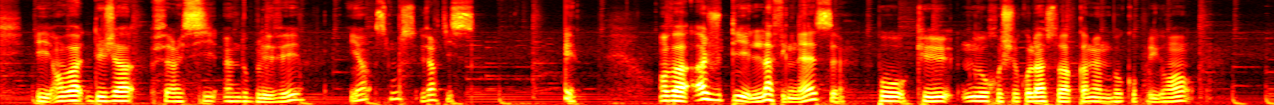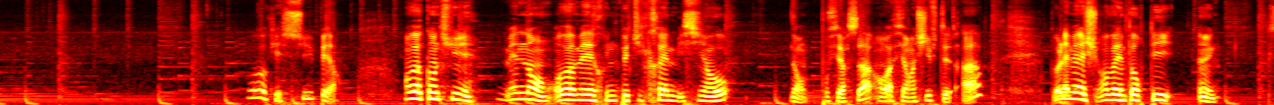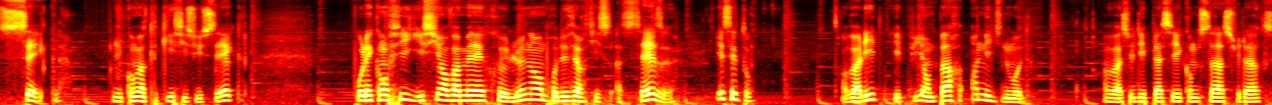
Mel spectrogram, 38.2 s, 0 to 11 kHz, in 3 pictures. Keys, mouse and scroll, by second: 0.6 w, 5.0 Tab, 5.6 middle click, 6.2-6.5 shift+scroll down 4, 6.5 middle click, 6.9-7.3 scroll up 2, 7.3 right click, 7.8-9.7 middle drag, 9.7-13.6 drag, 15.0 scroll up 1, 15.1 scroll down 2, 15.3-15.8 middle drag, 15.8-16.2 scroll down 2, 16.2-17.3 middle drag, 17.3 KP_1, 17.9 a, 21.0 shift+a, 29.6-32.6 drag, 34.8 Tab, 36.6-38.2 drag.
